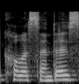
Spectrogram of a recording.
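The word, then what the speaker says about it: colocynthis: Joet, for those who may not know much about the remedy colacendis, and it's spelled C O L O C Y N T H I S.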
